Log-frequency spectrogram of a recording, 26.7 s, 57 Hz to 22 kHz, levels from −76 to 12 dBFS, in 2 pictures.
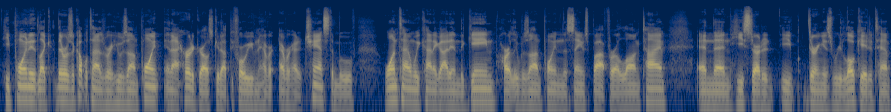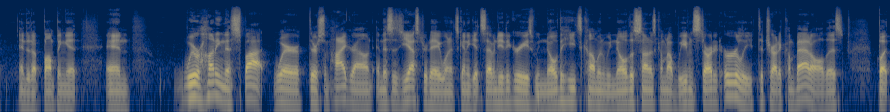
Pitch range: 90-110 Hz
